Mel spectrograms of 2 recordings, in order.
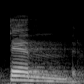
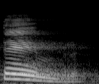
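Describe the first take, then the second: First: An M consonant is sounded after the vowel. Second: A nasal vowel leads straight into the B. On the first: The speaker calls it wrong. "Ce n'est pas le M, je n'ai pas dit timbre, non" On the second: The speaker calls it right. "je ferme les lèvres à la prononciation de la consonne B"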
